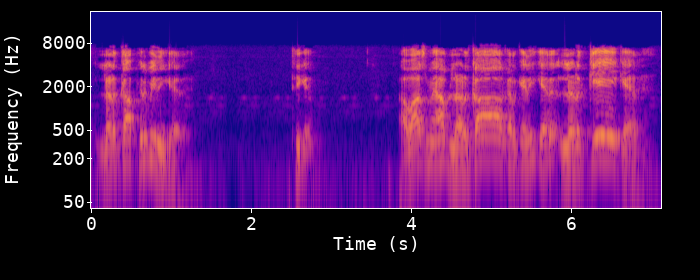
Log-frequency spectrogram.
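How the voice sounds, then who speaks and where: A man's voice: fairly high pitch, a bit bright, highs cut off. A man teaching an Arabic grammar class in Urdu, explaining patiently and mixing in English terms. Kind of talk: online class lecture.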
